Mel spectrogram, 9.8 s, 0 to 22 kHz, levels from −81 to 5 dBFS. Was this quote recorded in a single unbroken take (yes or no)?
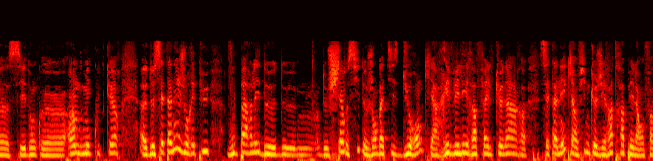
no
